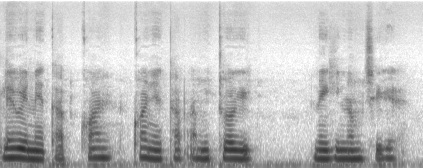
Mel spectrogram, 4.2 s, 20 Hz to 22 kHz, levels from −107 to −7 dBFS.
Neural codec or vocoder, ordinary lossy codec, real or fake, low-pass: codec, 44.1 kHz, 7.8 kbps, Pupu-Codec; none; fake; none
